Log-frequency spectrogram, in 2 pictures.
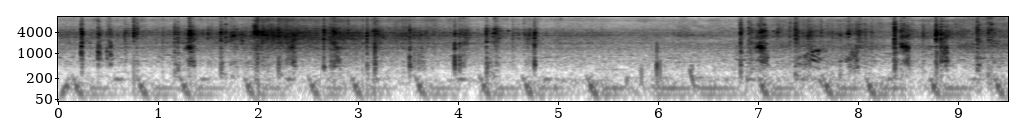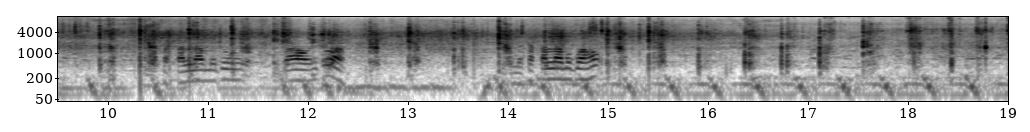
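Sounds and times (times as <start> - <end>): steady sizzle: 0.0 - 19.0
shells clattering against a pan: 6.8 - 19.0.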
